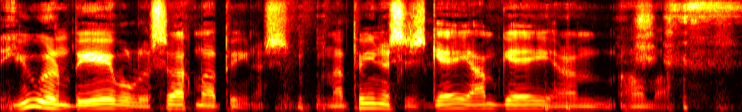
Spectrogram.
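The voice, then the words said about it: Imitates another person's voice. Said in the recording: “shitty impression ... That's a good impression.”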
